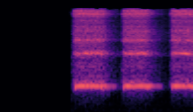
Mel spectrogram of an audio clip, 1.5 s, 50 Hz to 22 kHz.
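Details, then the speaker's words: Simplex Prairie Tank model steam locomotive, whistle on compressed air test at only 30 psi (boiler working pressure 90 psi): three short breathy whistle blasts, thin pitch near 1 kHz, weak and asthmatic from too little pressure. "it doesn't sound good really a bit asthmatic but then the pressure's only at 30 pounds per square inch"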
